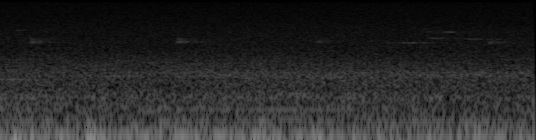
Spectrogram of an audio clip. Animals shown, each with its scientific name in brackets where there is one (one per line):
Hermit Thrush (Catharus guttatus)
